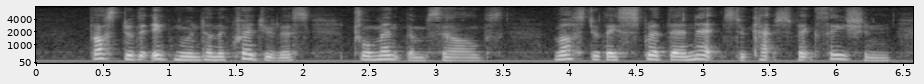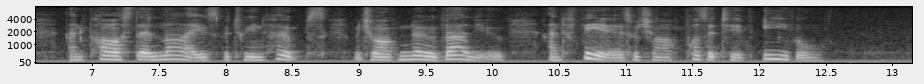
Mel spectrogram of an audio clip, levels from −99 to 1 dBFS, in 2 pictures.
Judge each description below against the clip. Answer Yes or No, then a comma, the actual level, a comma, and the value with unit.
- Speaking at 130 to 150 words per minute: No, average, 165 wpm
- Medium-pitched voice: Yes, medium, 180 Hz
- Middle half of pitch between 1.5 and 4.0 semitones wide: No, average, 4.4 semitones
